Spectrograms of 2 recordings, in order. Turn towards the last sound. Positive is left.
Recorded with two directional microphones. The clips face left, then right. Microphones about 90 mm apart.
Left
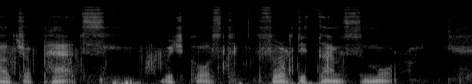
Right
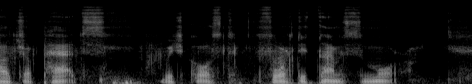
turn(degrees=-25)  # may be behind; listen again after turning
